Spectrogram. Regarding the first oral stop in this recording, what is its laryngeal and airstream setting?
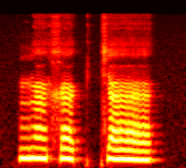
plain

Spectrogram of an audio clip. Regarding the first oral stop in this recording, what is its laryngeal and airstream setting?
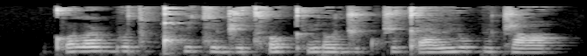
ejective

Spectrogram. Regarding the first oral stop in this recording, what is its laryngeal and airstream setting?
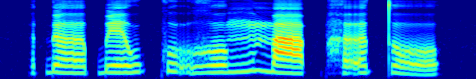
implosive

